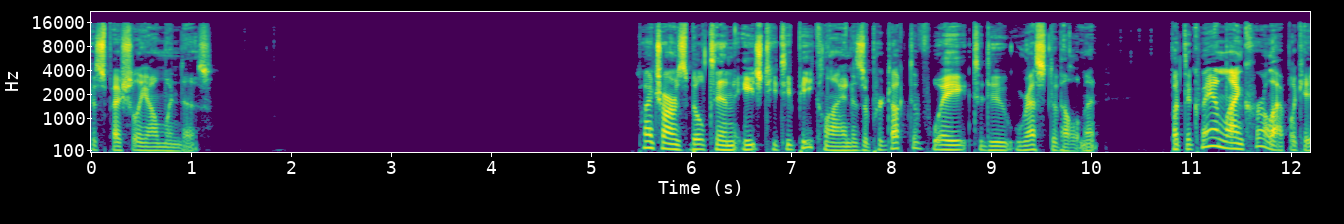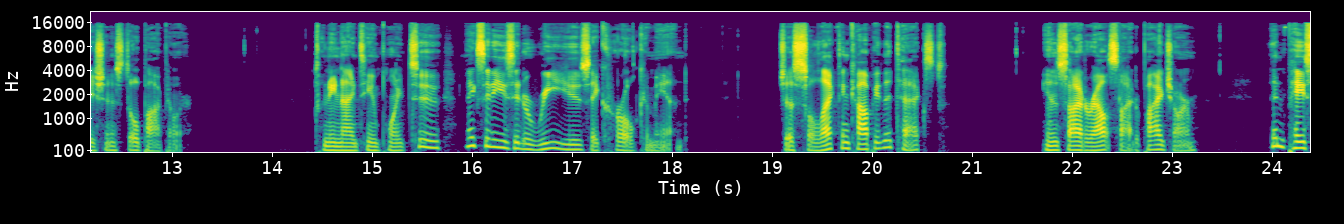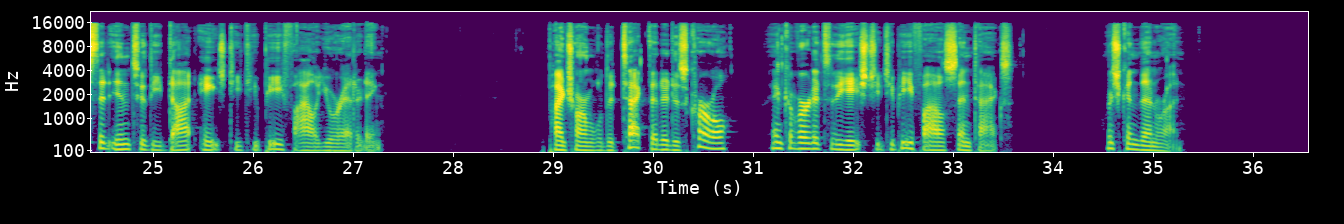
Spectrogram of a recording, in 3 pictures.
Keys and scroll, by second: 23.9 super+v.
